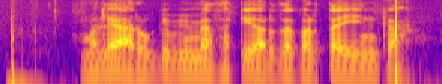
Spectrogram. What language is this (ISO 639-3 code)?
mar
